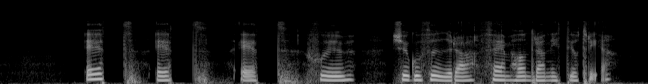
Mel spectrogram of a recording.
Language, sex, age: Swedish, female, 53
